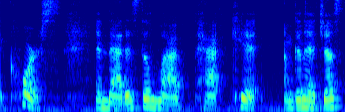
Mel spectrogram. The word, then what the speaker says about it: LabPaq: and over again is the word lab pack l-a-b-p-a-q and so that's how that's pronounced lab pack and i wanted to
